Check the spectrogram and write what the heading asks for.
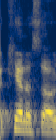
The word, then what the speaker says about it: Kennesaw: Kennesaw? Yeah, Kennesaw, Georgia.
